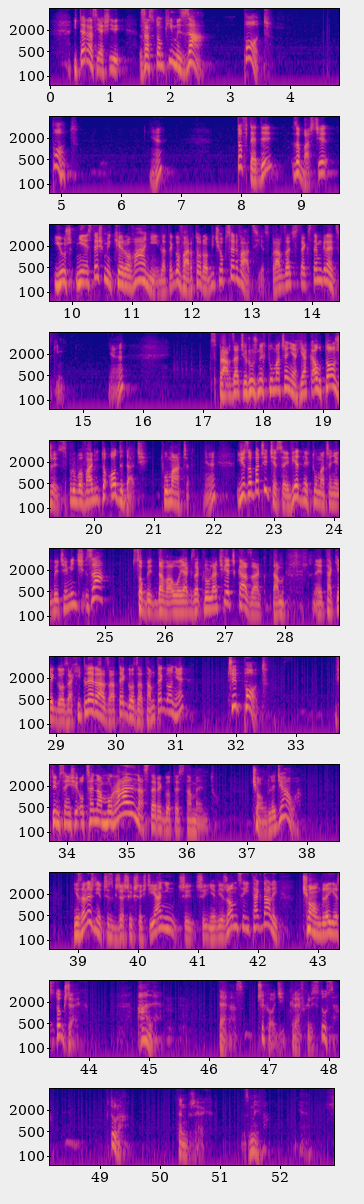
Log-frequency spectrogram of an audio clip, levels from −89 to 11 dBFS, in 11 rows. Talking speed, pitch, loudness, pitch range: 105 wpm, 175 Hz, -25 LUFS, 140-215 Hz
